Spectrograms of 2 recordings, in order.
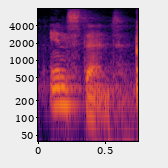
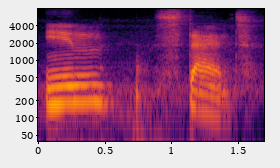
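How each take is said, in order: First: Said in the usual way. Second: "Instant" split slowly in two, full "stant", high pitch; syllable by syllable. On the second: Shown as a demonstration. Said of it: "First syllable".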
